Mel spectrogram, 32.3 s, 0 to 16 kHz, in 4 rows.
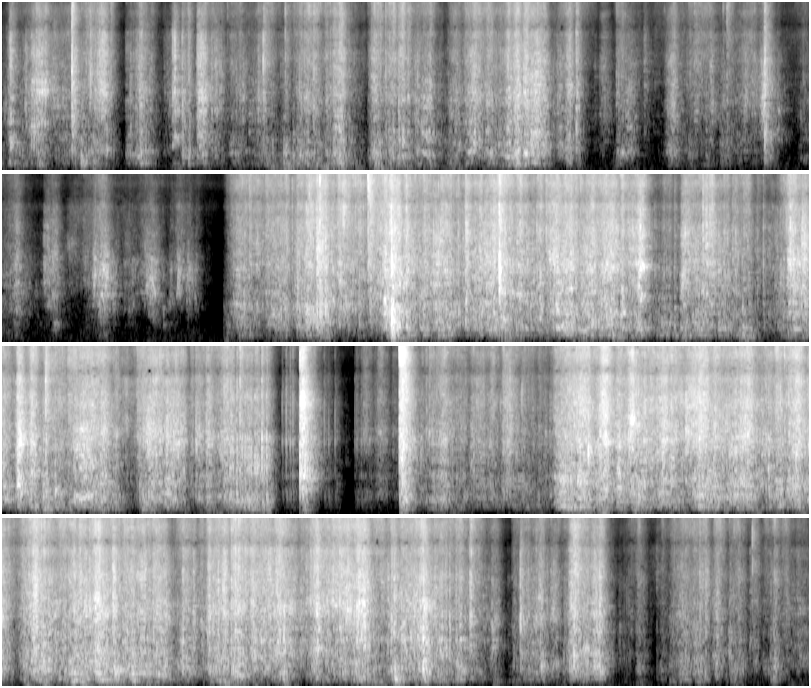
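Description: Latex 260 modelling balloons squeaking and rubbing against each other and the hands as they are twisted and wrapped. The handling is lighter for the first ten seconds or so, then busier, with a short pause about two-thirds of the way through.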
